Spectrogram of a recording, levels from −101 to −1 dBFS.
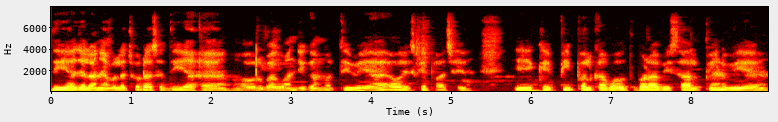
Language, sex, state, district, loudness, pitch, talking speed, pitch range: Hindi, male, Bihar, Jamui, -26 LUFS, 130 Hz, 175 wpm, 125-130 Hz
